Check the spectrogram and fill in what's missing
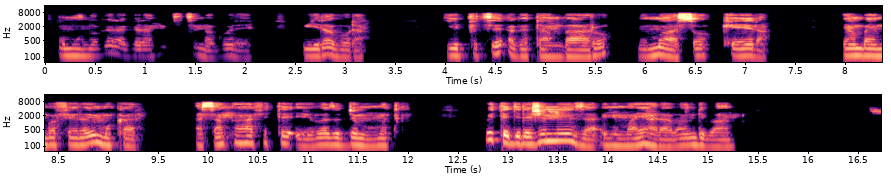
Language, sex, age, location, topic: Kinyarwanda, female, 25-35, Kigali, health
